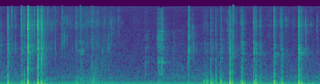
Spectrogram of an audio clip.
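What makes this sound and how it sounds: A solid oval bar of soap with a yellow core, held in the hand, is shaved with a box-cutter blade, and flakes fall away. A series of short, crisp scraping cuts and crackles come in quick bursts with bright edges. Quieter gaps separate the bursts.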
